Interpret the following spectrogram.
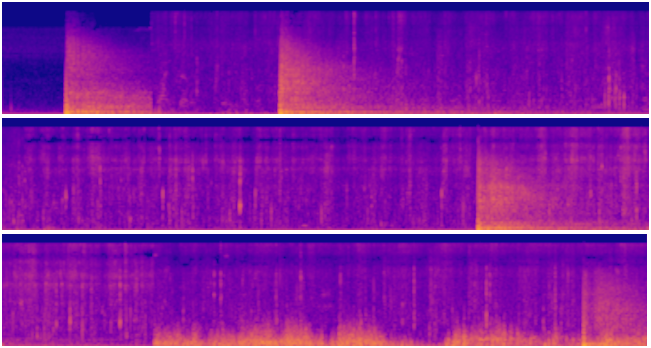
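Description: Four loud bangs, each followed by a long fading rumble: the first two close together near the start, one in the middle and one near the end. Rough, rustling noise thickens in the last few seconds.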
